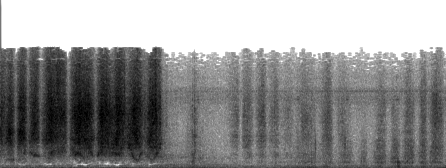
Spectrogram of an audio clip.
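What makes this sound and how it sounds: Hands squeeze, rub and sift handfuls of loose white cornstarch and gym chalk powder in a bowl, letting it fall through the fingers. Loud, bright, rhythmic crunching and rubbing pulses fill the first second and a half, then drop to a much quieter, soft rubbing and sifting that continues in gentle pulses to the end.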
